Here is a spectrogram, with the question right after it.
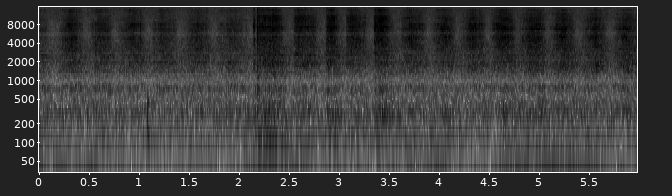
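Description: A wooden graphite pencil does dense hatching on white paper, making repeated scratching and rubbing strokes. The sound is a steady, bright, airy hiss that swells in quick, loosely uneven pulses, roughly three per second, with little low end.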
